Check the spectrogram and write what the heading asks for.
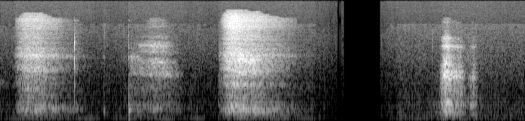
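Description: Near silence with a few faint, short breaths or sighs from a person, the clearest about two seconds in. A moment of dead silence falls a little past the middle.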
